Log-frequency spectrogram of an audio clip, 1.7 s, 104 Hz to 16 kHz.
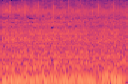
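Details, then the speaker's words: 2007 Mercedes ML63 AMG V8 after engine reassembly and camshaft timing, just back from a road test: lumpy idle with an uneven low beat and occasional stumble; an intermittent misfire that sets no misfire codes, cylinder not yet identified. "so it's all back together running just came back from a road test and if you listen to this thing it's got an intermittent misfire it doesn't set any misfired codes"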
